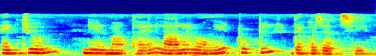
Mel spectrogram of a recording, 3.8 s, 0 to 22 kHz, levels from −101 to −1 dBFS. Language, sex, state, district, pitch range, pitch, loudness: Bengali, female, West Bengal, Alipurduar, 210-255 Hz, 225 Hz, -14 LUFS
